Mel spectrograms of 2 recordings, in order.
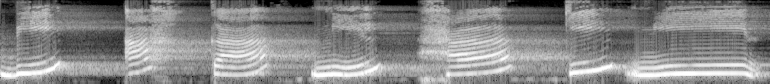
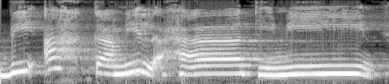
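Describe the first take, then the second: First: It is read broken into separate parts. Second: It is read as one smooth phrase.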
